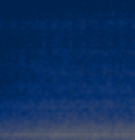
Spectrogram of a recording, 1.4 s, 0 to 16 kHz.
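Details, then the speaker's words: 2013 Renault Scenic III 1.5 dCi (K9K636) after removing ball bearings left in the fuel rail. It starts and settles into a steady diesel idle with its usual light clatter and no misses or hunting. "well there you go she lives again"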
